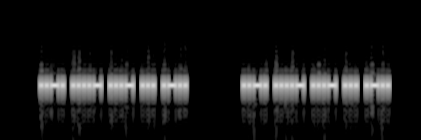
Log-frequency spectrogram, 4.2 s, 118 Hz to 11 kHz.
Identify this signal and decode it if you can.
Morse code, heard as a keyed tone, about 47 wpm, 700 Hz. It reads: F4VSL F4VSL
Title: DXCC-100 Call Signs - 5 Characters - Repeated 2x - 45wpm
